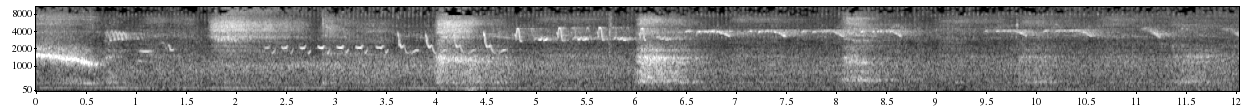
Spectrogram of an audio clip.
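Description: Small birds chirping in quick runs of short high notes, one repeated falling note over several seconds, over a steady outdoor background. A few louder short sounds come at the start and again about four, six and eight seconds in.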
